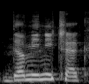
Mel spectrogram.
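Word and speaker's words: Dominiczak: Sorry, I hope I'm pronouncing you perfectly. Dominicek, thank you.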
